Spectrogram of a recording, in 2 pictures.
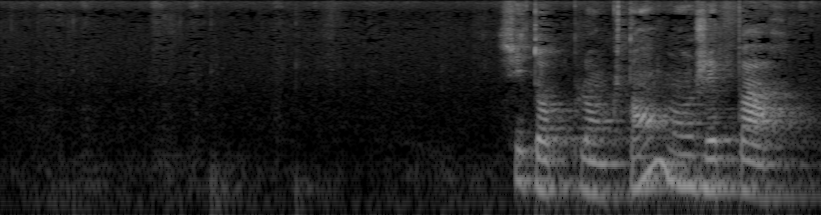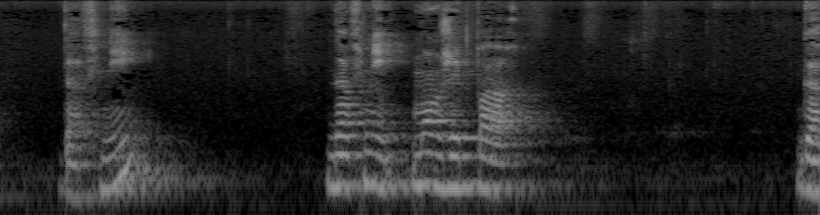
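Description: A pen scratches on paper while writing.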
